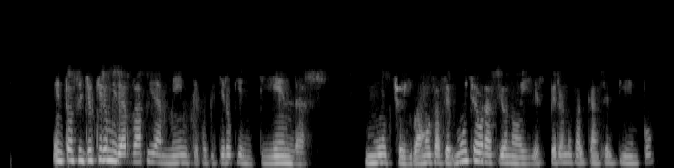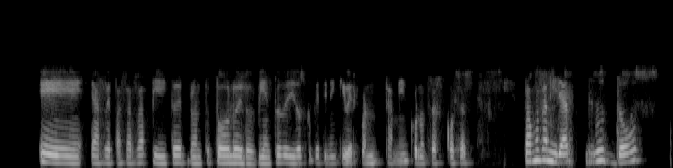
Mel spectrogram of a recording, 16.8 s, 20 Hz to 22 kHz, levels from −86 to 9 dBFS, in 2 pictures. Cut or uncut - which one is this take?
uncut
